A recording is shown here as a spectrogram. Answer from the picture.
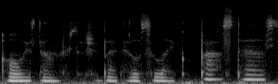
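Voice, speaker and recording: Soft-spoken and somewhat breathy, the voice moves at a fairly slow pace with a relaxed, dark, mellow tone and ordinary pitch variation. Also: woman. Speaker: ASMR content creator. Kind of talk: casual talk to camera, Q&A. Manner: soft-spoken, lo-fi, relaxed.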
